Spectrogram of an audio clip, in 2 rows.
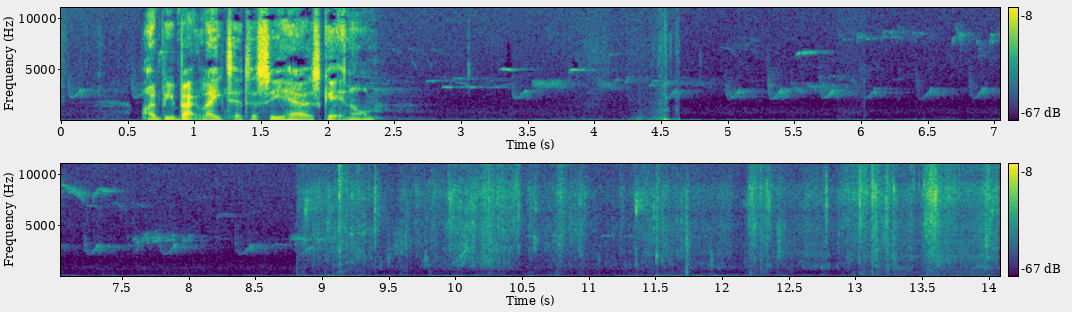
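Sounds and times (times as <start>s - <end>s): footsteps crunching dry leaves: 8.8s - 14.0s.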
